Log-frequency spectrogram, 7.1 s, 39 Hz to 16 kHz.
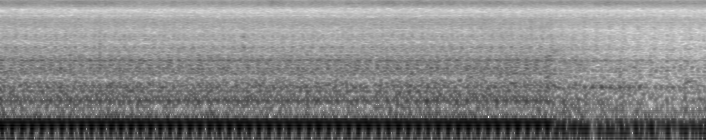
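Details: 1961 Dodge C800 truck's V8 revived after years sitting, running on gas mixed with ATF and Marvel Mystery Oil, smoking and using fuel fast: deep, lumpy idle with an uneven beat about three per second, rough from an air leak they plan to fix.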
